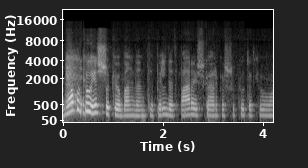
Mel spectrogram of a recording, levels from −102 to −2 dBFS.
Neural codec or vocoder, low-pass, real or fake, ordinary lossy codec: none; 14.4 kHz; real; Opus, 16 kbps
